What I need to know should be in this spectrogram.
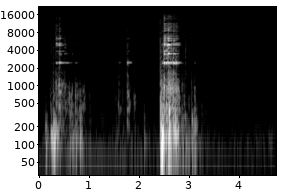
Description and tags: Box Of Bottles Movement FF238
High pitched tinging, glass on glass, bouncy movement of a box of bottles in motion and being set down.
Box-of-bottles, bouncing-glass, tinging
